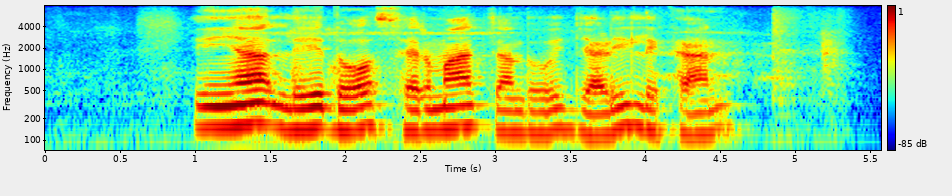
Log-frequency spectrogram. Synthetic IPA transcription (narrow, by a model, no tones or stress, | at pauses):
iɲaʔled̪ɔsɛɾmat͡ʃãnd̪ujd͡ʒaɽilɛkʰan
